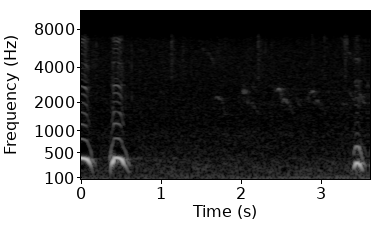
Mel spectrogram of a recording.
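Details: Mated pair of great horned owls hooting to each other on a Kansas farm in February, the male out of view near the nest branch. Two low, arched hoots open, then a pause, then a third hoot.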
